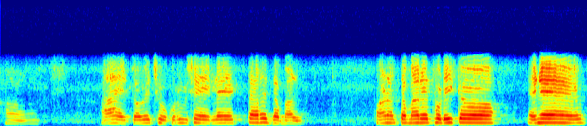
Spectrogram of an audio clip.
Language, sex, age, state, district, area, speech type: Gujarati, female, 60+, Gujarat, Kheda, rural, conversation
